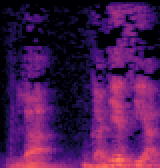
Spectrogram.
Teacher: Este diptongo AE, yo lo pronunciaré siempre E, como me han enseñado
